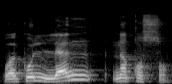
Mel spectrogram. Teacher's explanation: fusionamos el nun sákina en la nun y mantenemos la gunna. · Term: idgham con nasalización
